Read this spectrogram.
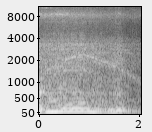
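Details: Honda Vario 150 FI LED scooter after routine service and oil-change indicator reset: clean throttle blip rising smoothly and dropping back to idle without popping or rattle; healthy idle and rev.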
